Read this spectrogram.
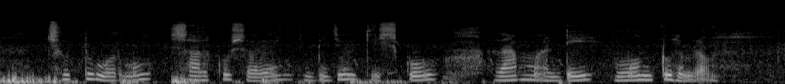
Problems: constant background noise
